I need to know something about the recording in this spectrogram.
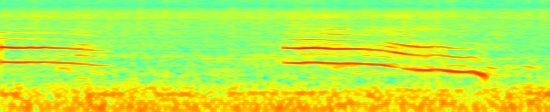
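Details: A cat meows twice: first a level, drawn-out tone that fades, then after a short pause a longer meow that wavers and drops in pitch at the end, over steady low background hum.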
